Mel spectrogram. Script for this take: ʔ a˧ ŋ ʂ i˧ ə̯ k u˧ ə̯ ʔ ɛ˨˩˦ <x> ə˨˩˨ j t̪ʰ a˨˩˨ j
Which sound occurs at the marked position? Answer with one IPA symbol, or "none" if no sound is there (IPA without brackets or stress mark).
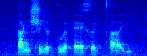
x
